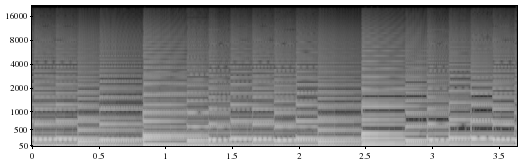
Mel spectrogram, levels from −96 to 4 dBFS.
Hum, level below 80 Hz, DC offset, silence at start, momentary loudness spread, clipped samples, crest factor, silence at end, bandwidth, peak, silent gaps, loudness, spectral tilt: none; -34 dBFS; 10%; 0 s; 1 LU; under 0.1%; 14 dB; 0 s; over 20 kHz; -4 dBFS; none; -22 LUFS; -5.5 dB/octave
